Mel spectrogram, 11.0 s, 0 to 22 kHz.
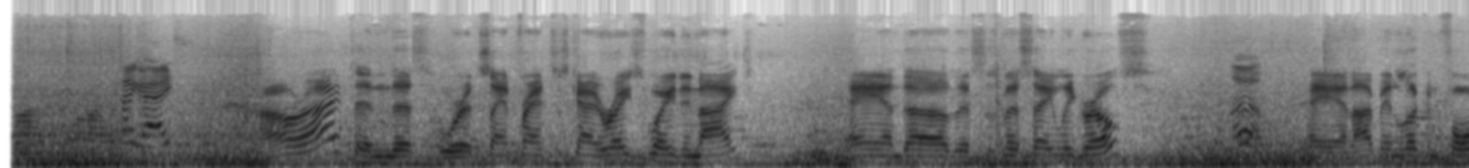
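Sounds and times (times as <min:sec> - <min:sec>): race car engines rumbling: 0:00.1 - 0:11.0.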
